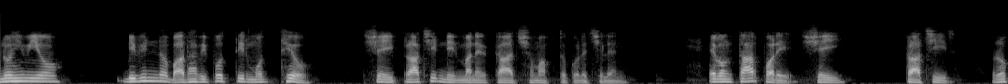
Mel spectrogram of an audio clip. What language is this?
Bangla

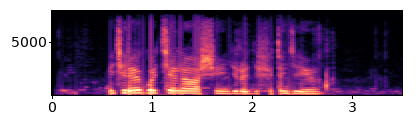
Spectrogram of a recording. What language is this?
Kinyarwanda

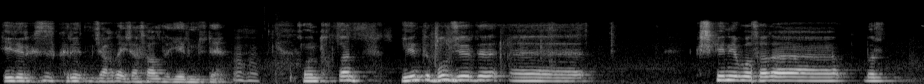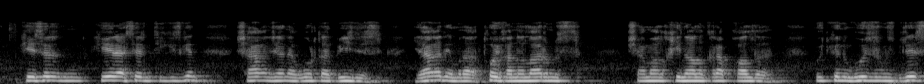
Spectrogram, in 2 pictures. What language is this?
Turkish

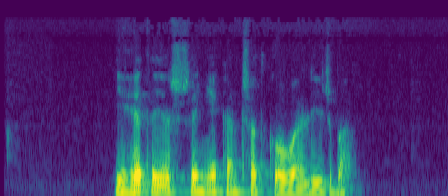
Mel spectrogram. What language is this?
Belarusian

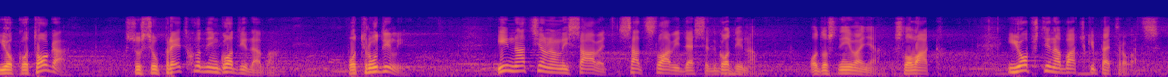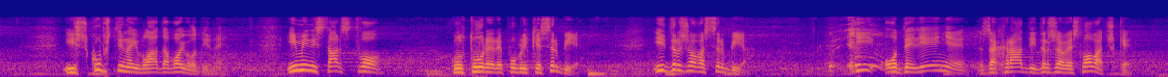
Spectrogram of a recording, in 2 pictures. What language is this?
Serbian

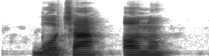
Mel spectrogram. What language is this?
Igbo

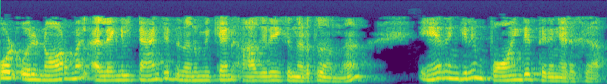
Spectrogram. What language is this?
Malayalam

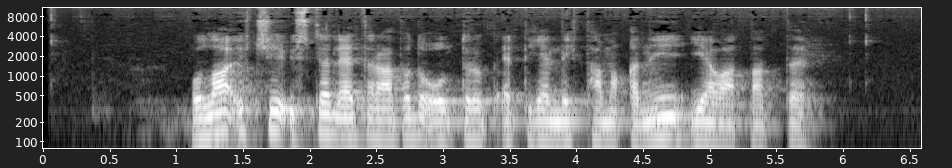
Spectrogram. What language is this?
Uyghur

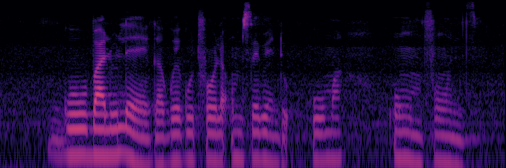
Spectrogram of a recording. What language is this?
Swati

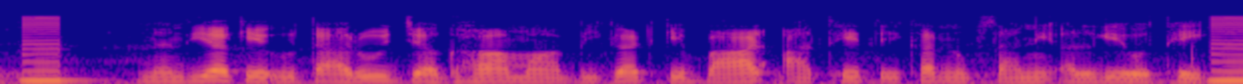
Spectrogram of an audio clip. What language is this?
Chhattisgarhi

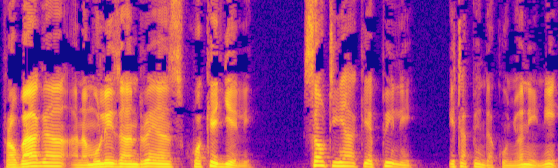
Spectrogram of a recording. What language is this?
Swahili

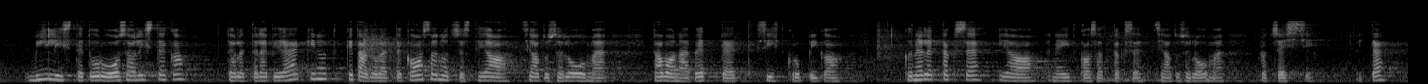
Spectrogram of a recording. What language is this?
Estonian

